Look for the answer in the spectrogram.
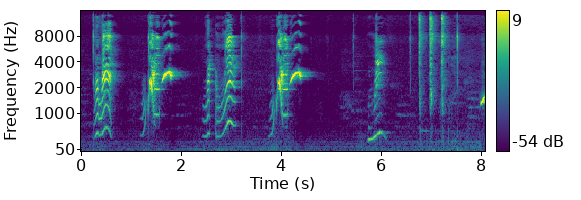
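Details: Baby parrot talking indoors, said to be saying mummy: a run of curved, voice-like whistled syllables sliding up and down, some paired, with short gaps, then a few sharp clicks and a brief rising whistle at the end.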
